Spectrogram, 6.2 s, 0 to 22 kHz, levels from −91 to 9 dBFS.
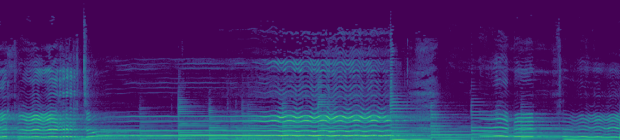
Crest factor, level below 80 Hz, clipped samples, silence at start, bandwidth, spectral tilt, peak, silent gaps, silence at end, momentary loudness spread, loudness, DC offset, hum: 16 dB; -58 dBFS; under 0.1%; 0 s; 14.5 kHz; -3.5 dB/octave; -6 dBFS; none; 0 s; 14 LU; -20 LUFS; under 0.1%; none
